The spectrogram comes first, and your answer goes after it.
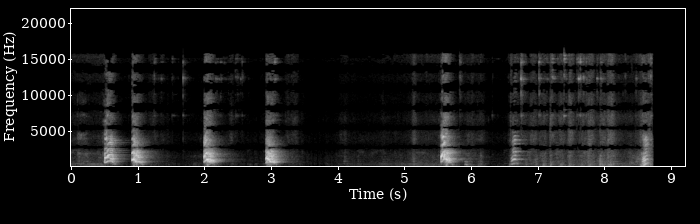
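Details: A 7-month-old Corgi pouncing at feet under the covers gives sharp, clipped barks, singly and in quick pairs, with gaps of a second or more.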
